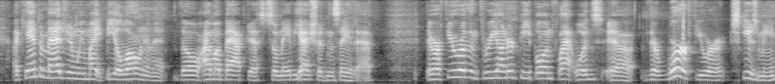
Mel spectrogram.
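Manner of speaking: ordinary talk, nothing marked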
